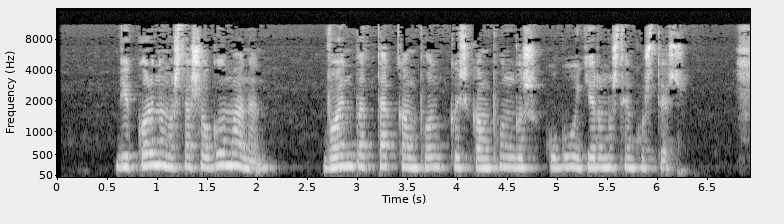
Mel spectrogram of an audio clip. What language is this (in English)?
Mari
